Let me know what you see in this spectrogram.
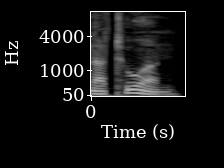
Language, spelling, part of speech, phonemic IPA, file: German, Naturen, noun, /naˈtuːʁən/, De-Naturen.ogg
- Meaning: plural of Natur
